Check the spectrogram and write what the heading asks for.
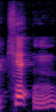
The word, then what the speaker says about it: kitten: and there of course there are many gladle stops when saying this I have written a story about a kitten that walked up a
